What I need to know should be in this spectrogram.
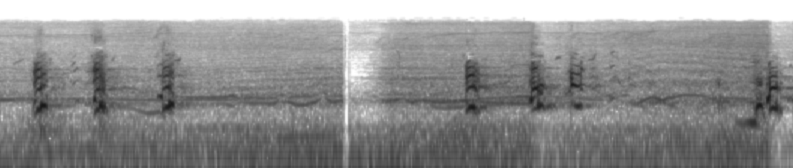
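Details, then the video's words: A dog jumps and barks continuously at a drone overhead. Short, sharp barks come in two clusters of three and four, separated by a quiet pause, against a constant high drone whine. "DOG BARKING AND JUMPING AT DRONE"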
